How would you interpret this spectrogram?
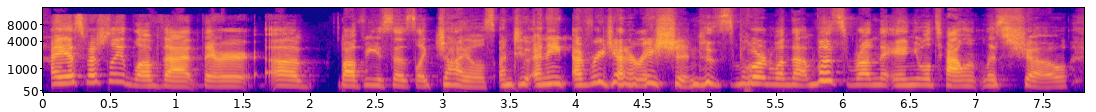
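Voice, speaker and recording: A woman's voice: a little high, a little fast, few pauses. A woman chatting as a podcast host, talkative and given to acting out quotes. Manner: chatty, animated, acts out quotes. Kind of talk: casual TV recap chat.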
